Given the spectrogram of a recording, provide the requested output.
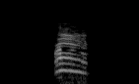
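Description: A crow gives a single harsh, hoarse caw lasting about a third of a second, slightly falling in pitch, against silence.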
